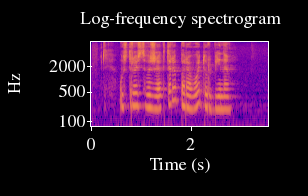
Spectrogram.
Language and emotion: Russian, neutral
